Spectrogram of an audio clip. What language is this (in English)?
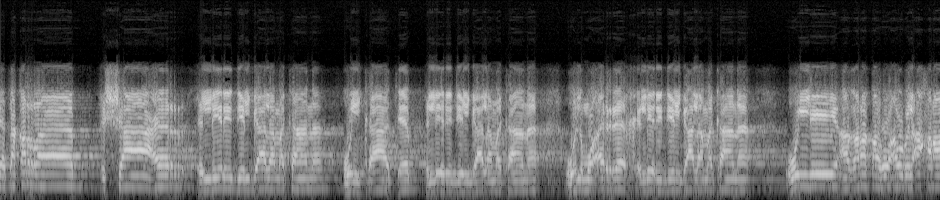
Arabic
